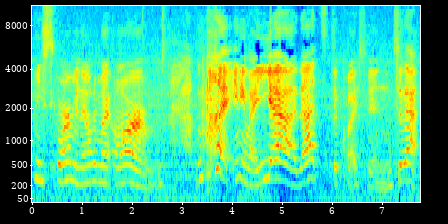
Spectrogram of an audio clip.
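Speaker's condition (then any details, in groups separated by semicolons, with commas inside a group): Cerebral palsy; much spasticity and tightness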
